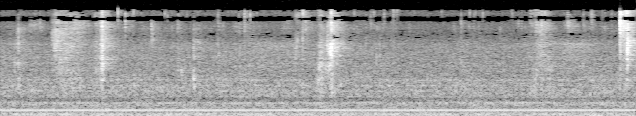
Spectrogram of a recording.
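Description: Close-up eating of corn on the cob: soft, wet biting and chewing with short, faint kernel crunches every second or two, over a steady low hum.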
